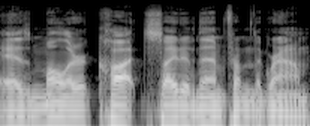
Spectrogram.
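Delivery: ordinary delivery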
